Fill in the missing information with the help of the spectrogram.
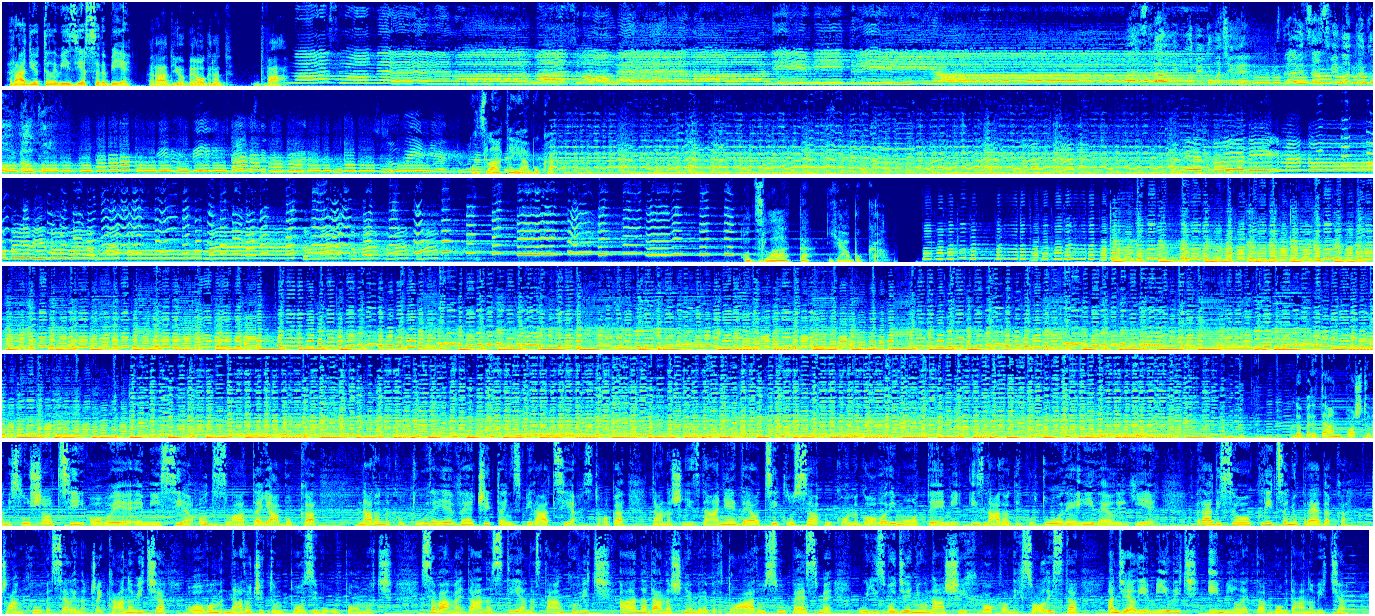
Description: На репертоару су најлепше песме наших вокалних солиста уз пратњу Народног оркестра.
